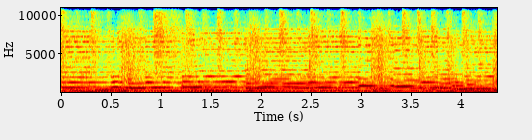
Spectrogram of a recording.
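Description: Live instrumental music: a Korg synthesizer keyboard holding sustained notes and chords over a drum kit keeping a steady beat.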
